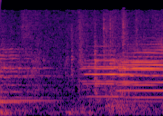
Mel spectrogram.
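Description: Orchestral music: a low thud right at the start that dies away, then held chords for brass and strings coming in about a second in.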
